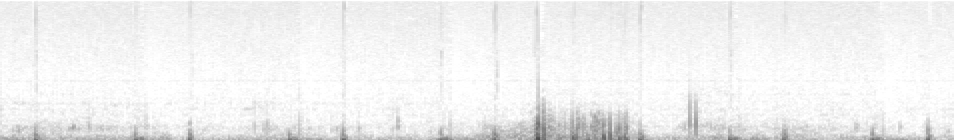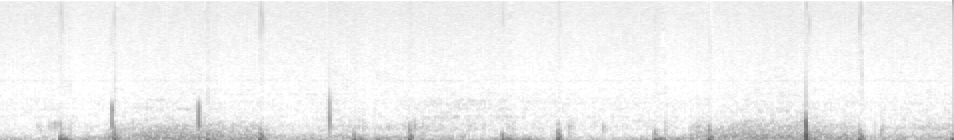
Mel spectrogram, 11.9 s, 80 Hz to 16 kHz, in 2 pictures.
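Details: 34-year-old male, heart recorded by stethoscope at the mitral (bicuspid) valve area after farmer's walk exercise: regular, strong, low-pitched lub-dub beats with faint background hum, normal heart sounds.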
